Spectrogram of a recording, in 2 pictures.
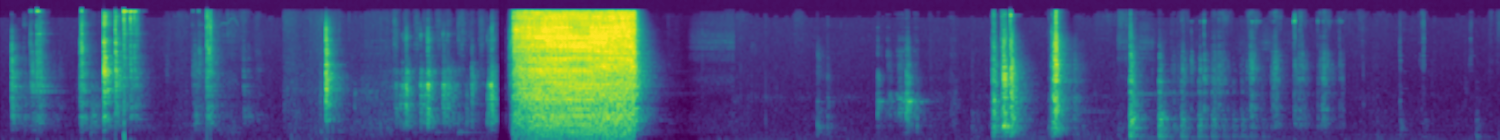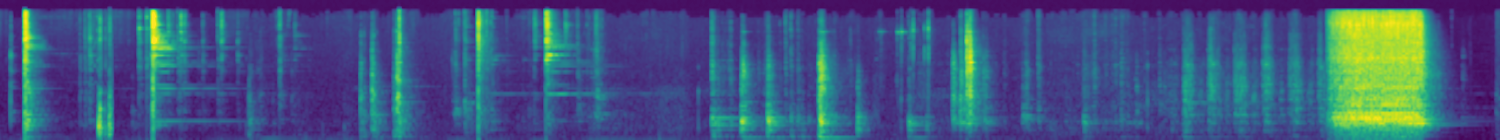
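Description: Scattered metallic clinks and taps of bolts and hardware being fitted to a steel truck frame crossmember. Two bursts of a power tool driving bolts, each about a second long, come about five seconds in and near the end, and these are the loudest sounds.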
